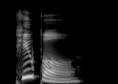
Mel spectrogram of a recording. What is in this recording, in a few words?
"PUPIL", English; 3000 words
